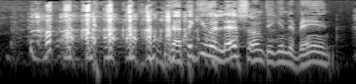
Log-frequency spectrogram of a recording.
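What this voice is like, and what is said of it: Exaggerated put-on Mexican accent. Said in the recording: “my offensive Mexican accent ... That's not at all what the guy sounded like”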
